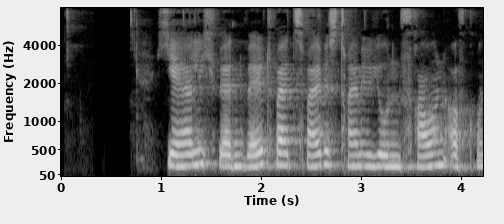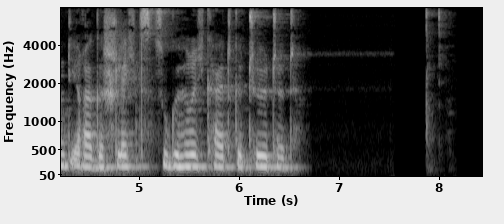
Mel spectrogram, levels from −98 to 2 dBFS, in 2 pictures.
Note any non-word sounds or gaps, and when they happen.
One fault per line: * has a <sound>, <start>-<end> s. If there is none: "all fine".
all fine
